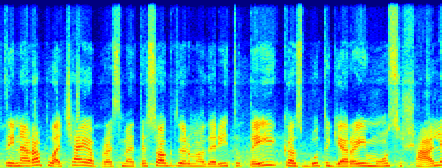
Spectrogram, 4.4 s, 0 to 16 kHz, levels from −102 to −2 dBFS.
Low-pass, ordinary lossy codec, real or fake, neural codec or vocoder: 14.4 kHz; Opus, 32 kbps; fake; vocoder, 44.1 kHz, 128 mel bands every 512 samples, BigVGAN v2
